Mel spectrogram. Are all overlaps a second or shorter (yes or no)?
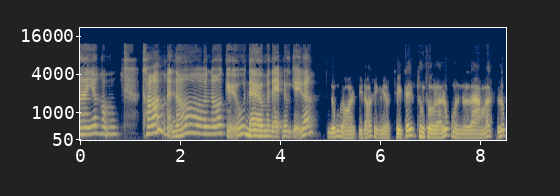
yes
